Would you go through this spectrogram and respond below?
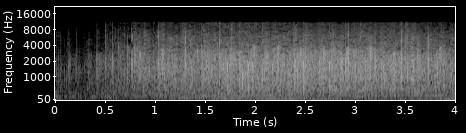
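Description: A video game crowd breaks into sustained applause after a mayoral campaign speech, building quickly and staying steady and loud, with dense clapping and no speech over it.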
